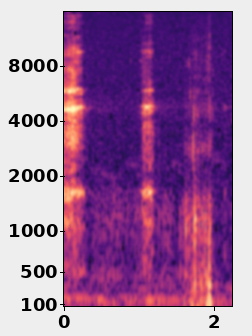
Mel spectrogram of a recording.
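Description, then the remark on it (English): Quiet slurps of someone sipping hot tea: two short airy sips a second apart, then a softer, longer swallowing sound, with no talking. “excuse me as I sip my tea, hold on.”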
